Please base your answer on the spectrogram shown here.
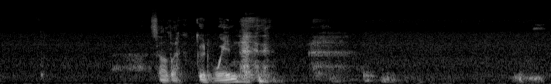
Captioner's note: laughing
